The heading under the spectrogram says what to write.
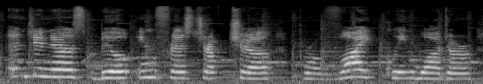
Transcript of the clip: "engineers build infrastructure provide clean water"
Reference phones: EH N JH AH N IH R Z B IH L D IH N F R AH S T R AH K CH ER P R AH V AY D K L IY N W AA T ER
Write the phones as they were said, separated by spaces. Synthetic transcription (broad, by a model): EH N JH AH N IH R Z B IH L IH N F R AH S T R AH K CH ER P R AH V AY D K W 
